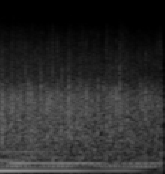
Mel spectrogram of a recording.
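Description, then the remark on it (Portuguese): An audience applauds the Lord, a dense, steady wash of many hands clapping at an even level throughout, with a low steady hum underneath and no voices. “Se você crê nele, dá um glória a Deus e aplauda o Senhor.”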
